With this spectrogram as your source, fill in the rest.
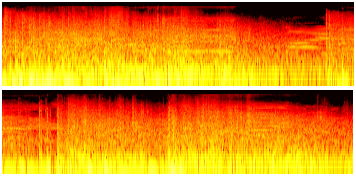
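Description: Massed gunfire from Ultimate General: Civil War, a dense, continuous crackle of carbine and musket volleys with booming bursts, loud throughout, with a voice talking over it.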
